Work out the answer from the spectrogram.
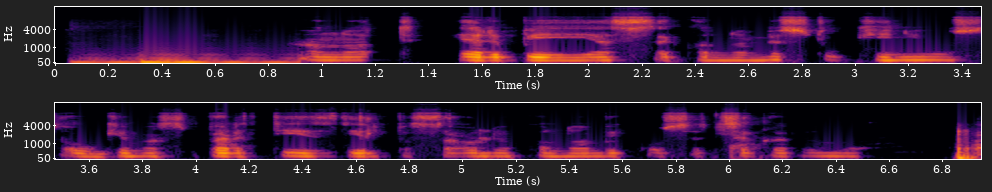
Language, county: Lithuanian, Marijampolė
